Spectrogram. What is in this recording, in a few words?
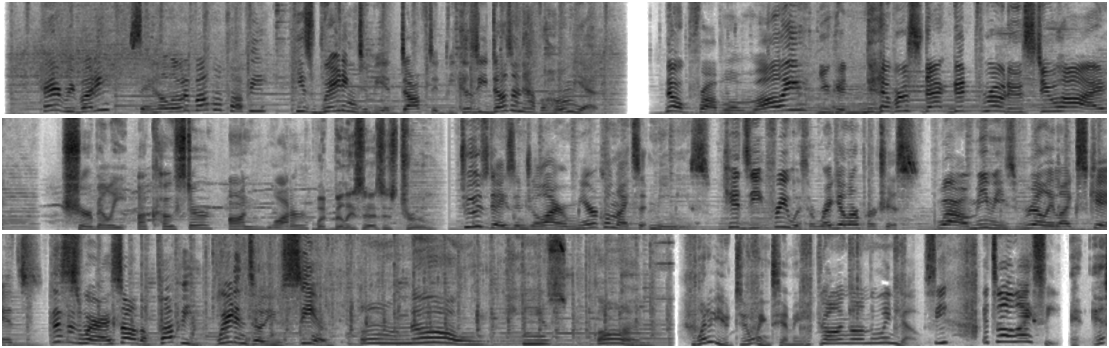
Commercial Kid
